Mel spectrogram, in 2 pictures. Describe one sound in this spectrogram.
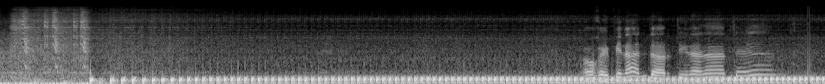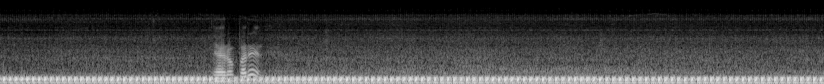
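A motorcycle engine idles close by with a steady, throbbing rumble.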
